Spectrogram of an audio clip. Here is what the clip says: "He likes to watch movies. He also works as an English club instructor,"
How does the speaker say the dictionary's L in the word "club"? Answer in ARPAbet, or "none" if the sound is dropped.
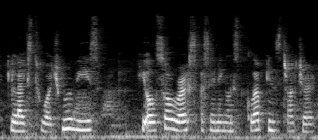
L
